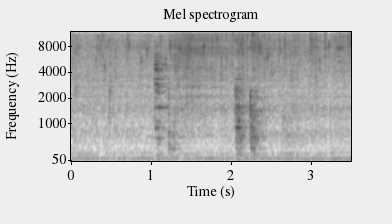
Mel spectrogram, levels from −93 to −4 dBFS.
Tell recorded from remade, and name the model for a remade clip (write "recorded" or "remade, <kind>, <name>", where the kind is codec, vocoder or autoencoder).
recorded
